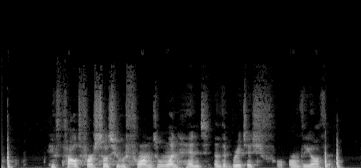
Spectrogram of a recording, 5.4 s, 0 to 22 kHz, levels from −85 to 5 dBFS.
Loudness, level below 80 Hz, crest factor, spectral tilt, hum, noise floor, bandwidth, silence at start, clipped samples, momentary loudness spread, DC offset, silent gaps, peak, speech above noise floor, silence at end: -19 LUFS; -44 dBFS; 18 dB; -6 dB/octave; none; -52 dBFS; 12 kHz; 0 s; under 0.1%; 11 LU; under 0.1%; none; 0 dBFS; 34 dB; 0.3 s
